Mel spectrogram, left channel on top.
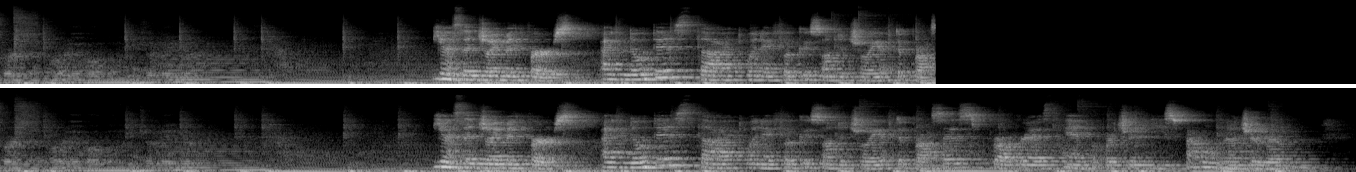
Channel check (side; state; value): left; drops out; at 9.4 s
